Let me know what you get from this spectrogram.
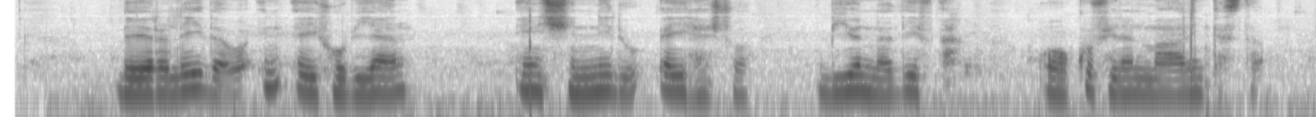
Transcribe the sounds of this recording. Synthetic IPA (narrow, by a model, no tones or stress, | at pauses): bɛːɾɐlɛjðɐwɑːʔɪnɛjhɔβɪjaːn | ʔɪnʃɪnːɪðʊɛjɦɛʃɔ | bɪjɔnɐðiːfɐh | ʔɔːkʰʊfɪlɐnmaːlɪŋkʰɐst̪ʰɐ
